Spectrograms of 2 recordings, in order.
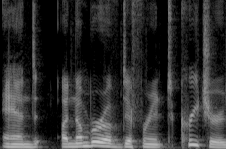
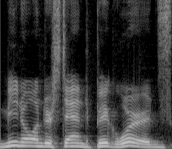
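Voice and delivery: dim-witted brute voice, broken and simple-sounding; 3 semitones higher than usual. Retelling how a giant monster in a game talks: imitating an unintelligent giant monster. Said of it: "this very unintelligent".

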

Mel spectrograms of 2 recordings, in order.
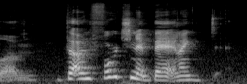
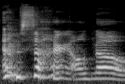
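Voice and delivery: mock crying, higher; 4 semitones higher than usual. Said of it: "crying in a corner".

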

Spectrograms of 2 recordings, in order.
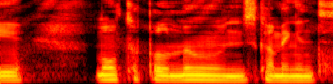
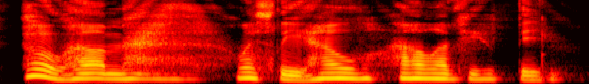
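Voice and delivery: mock-sighing, higher put-on voice; 4 semitones higher than usual. Retelling how Llama answers once finally reached, imitating Llama's sigh. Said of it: "you hear kind of a sigh and goes".

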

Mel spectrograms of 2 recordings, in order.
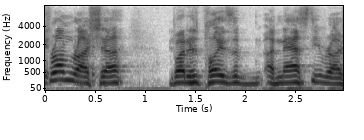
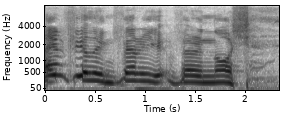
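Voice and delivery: imitated Russian accent, much higher; 3 semitones higher than usual. Quoting a woman who said she felt nauseous, in her russian accent. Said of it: "she had a Russian accent too".

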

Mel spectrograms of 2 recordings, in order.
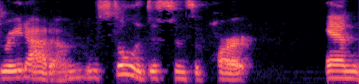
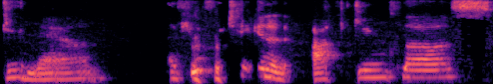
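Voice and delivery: slow, hushed, laid-back surfer dude drawl; 6 dB quieter than usual. Imitating a guy from the past who talked like a surfer: surfer dude voice. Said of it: "he talked like a surfer".

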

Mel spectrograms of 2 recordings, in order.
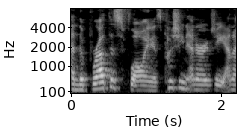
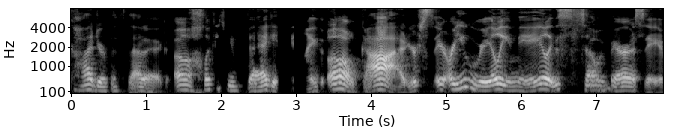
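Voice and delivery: put-on withering, scornful teenage voice, drawn out; 3 semitones lower than usual. Voicing one's younger self looking on the begging: imitating a scornful thirteen-year-old. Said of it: "looking at me like a thirteen-year-old would".

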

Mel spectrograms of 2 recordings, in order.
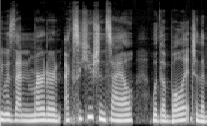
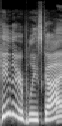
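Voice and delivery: friendly, folksy, pitched-up police officer voice; 6 semitones higher than usual. Imagining how other police officers would greet him, doing an impression of a cop. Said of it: "Your impression of cops just cracks me up".

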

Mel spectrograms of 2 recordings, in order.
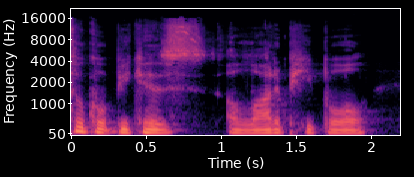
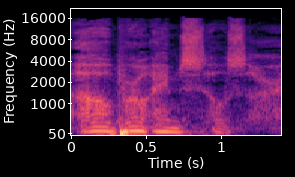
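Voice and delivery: put-on whisper, higher; 5 semitones higher, 4 dB louder than usual. Retelling a late-night apology to a host while others slept: retelling a whispered apology. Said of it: "all whispered".

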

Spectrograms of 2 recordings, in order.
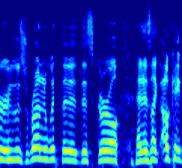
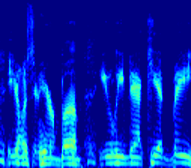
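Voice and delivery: very low, quiet, hard hushed voice; 8 semitones lower, 8 dB quieter than usual. Pitching a scene where Logan warns over the walkie-talkie: Logan impression. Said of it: "is that a little too much for Logan?".

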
